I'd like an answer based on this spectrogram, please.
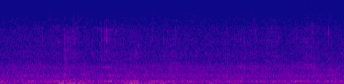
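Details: Steady droning hum of a queenless Asian honey bee colony (Apis cerana) whose combs are full of honey with no larvae, during hive handling; a low tone with faint upper overtones, and a soft knock near the middle.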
